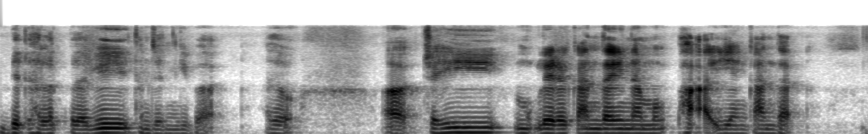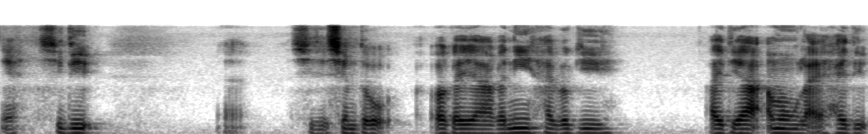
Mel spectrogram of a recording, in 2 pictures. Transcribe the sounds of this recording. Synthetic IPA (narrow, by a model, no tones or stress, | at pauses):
bit̚ɦɐlɐk̚pɐdɐɡitʰɐmd͡ʒɐnɡibɐ̰ | ɐdɔ | t͡ʃɐɦimuk̚leɾɐka̰ndajnamuk̚pʰa̰ʔa̰ʔjeŋkandɐ̰ | esidi | sidisemdɔ | o̰ɡajaɡɐniɦajbɐɡi | a̰jdijaʔɐ̰mɔŋla̰ʔḛɦajdi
